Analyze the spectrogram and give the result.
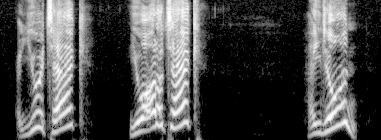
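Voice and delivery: voice cracking. Greeting someone he calls his man on the show, voice breaking. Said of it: "my voice is breaking".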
